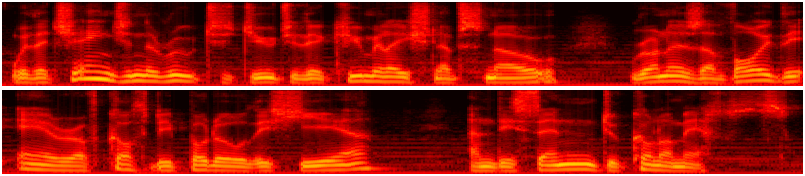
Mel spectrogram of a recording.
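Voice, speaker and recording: A man giving measured, scripted documentary narration about a mountain race. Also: mid-range voice. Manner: measured, informative. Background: music.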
